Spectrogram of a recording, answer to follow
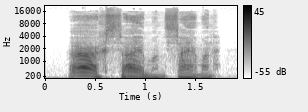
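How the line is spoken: Soft laugh. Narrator (Russian): тихо засмеялся доктор

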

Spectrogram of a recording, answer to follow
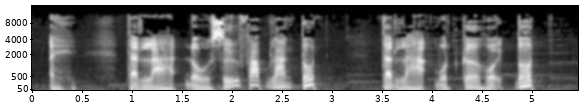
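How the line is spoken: Regretful. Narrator (Vietnamese): Lão Lý nói với giọng tiếc nuối

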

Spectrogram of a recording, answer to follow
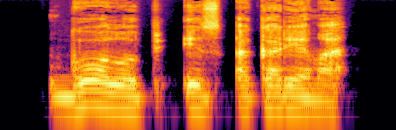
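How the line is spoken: Trembling voice. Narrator (Russian): дрогнувшим голосом доложил Град

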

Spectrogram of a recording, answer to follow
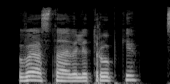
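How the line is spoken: Plain question. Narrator (Russian): спросил О'Лири

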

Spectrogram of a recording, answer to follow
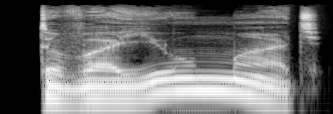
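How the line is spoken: Dazed hoarse wheeze. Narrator (Russian): просипел я, медленно приходя в себя

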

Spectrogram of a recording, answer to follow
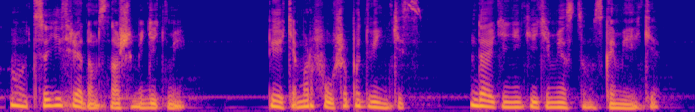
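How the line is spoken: Flat, colorless, sickly voice. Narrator (Russian): каким-то бесцветным голосом сказала она мне, еще раз наведя меня на мысль о ее тяжелой болезни

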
